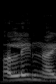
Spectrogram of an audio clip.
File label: for a long time, washo; halIInga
